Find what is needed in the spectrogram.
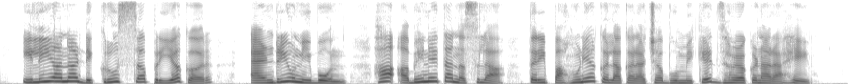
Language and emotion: Marathi, neutral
